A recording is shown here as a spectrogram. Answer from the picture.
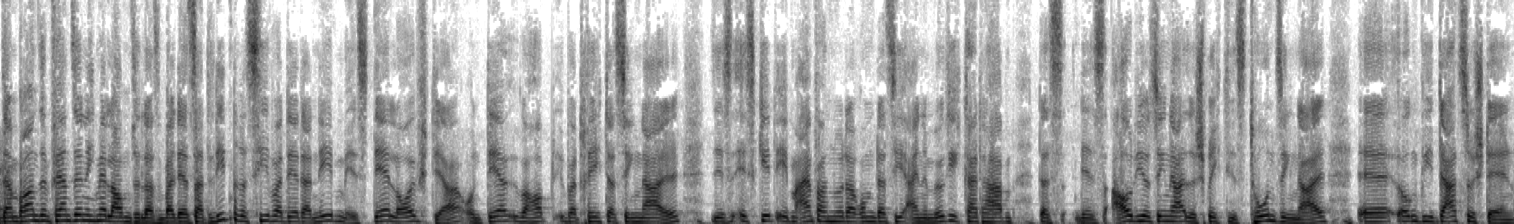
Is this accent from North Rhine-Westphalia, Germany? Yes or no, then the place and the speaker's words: yes; Bielefeld, North Rhine-Westphalia, Germany; moved away; ich bin in Bielefeld geboren und bin dort aufgewachsen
